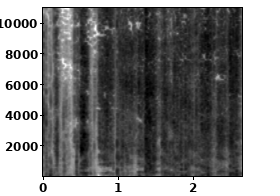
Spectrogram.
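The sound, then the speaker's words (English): Sticker packets being torn open, giving a dense run of crinkling, ripping foil sounds in many quick bursts, fairly faint and with no talk. “We're going to open together and we're going to compare kits. Yes. See whose kits we like best, okay? Tear now.”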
